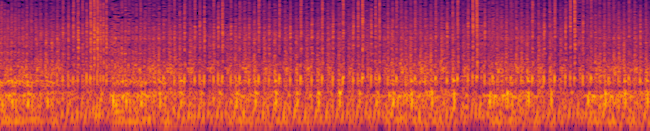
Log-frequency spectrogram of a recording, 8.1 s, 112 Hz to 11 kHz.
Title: JCB Kirloskar 4r1040 first start after rebuild.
